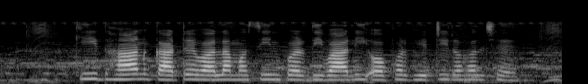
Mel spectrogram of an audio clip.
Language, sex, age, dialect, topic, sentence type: Maithili, female, 18-24, Southern/Standard, agriculture, question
